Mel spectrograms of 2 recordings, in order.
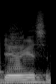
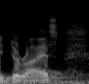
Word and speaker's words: Darius: I was always taught Darius, and now I know it's supposed to be Darius.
